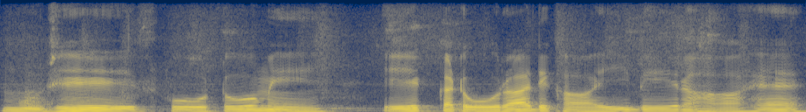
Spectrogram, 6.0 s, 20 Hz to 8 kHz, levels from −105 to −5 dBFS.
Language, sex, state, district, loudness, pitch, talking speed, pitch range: Hindi, male, Madhya Pradesh, Umaria, -19 LUFS, 110 Hz, 100 wpm, 100-115 Hz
